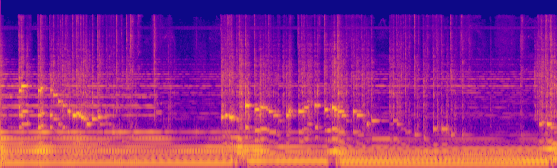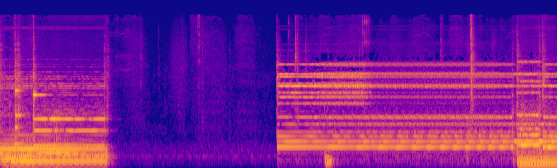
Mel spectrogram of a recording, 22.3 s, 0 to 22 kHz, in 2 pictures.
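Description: Hammond B3 organ being played: low bass notes and sustained chords under fast right-hand runs, cutting off suddenly about 13 seconds in. After about three seconds of silence a held chord comes in, pulsing in loudness about four times a second, with low bass notes joining near the end.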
